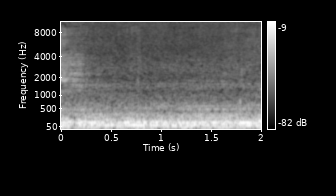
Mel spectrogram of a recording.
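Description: Steady low hum and rumble of a moving car's engine and road noise, heard from inside the cabin.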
